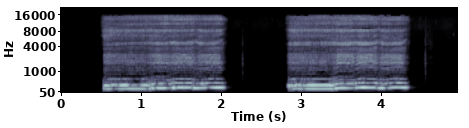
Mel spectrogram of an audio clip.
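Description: Wordless hummed vocal melody opening a song: two short phrases of a second and a half each, with held notes stepping up and down and a short pause between them.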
